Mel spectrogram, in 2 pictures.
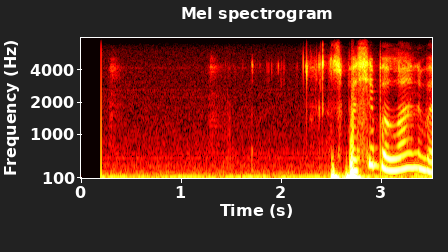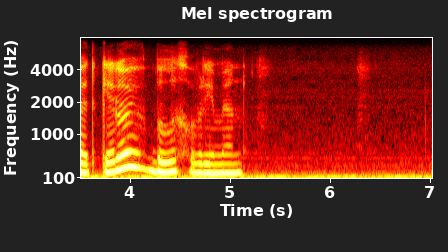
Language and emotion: Russian, sad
